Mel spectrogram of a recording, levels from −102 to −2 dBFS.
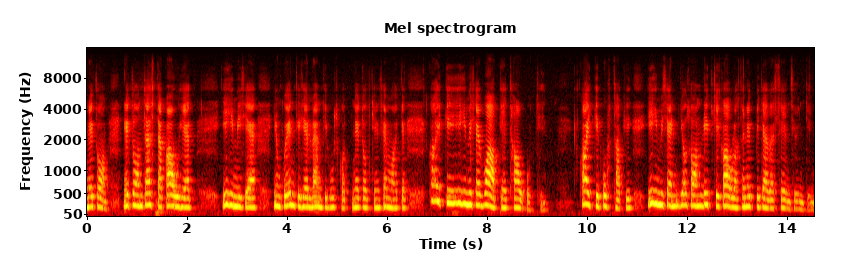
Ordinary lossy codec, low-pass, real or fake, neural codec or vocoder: none; 14.4 kHz; fake; vocoder, 48 kHz, 128 mel bands, Vocos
